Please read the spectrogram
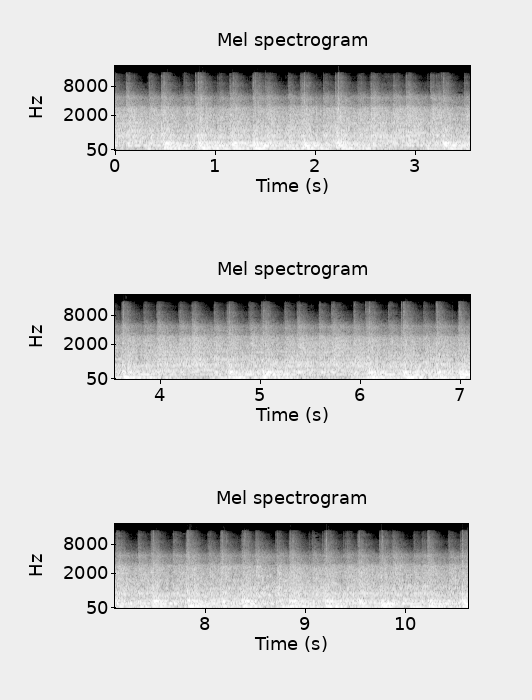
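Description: A group of four Punjabi dhol drums played together, beaten with sticks in a fast, steady rhythm.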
